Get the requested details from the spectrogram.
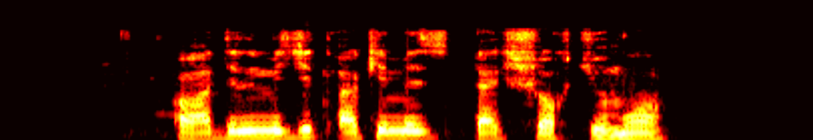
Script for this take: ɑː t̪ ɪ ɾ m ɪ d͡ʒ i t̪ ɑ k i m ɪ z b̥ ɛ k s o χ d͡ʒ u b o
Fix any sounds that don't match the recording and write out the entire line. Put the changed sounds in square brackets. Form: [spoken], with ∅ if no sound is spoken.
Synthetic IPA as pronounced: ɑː [d̪] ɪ [l] m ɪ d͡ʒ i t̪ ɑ k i m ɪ z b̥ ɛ k [ʃ] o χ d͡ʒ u [m] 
